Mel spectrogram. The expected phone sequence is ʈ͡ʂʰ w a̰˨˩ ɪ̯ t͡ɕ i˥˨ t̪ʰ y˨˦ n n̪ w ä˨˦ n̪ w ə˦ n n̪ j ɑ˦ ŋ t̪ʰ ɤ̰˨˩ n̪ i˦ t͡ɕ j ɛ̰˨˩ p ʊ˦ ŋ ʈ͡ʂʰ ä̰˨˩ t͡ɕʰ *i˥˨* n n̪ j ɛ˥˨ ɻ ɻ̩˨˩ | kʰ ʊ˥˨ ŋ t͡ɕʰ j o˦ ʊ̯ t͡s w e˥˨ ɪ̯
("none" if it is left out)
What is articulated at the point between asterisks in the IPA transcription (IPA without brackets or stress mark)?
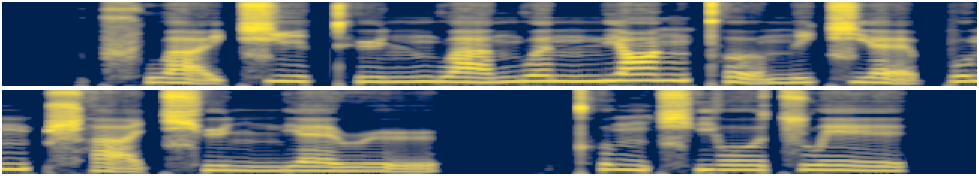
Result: y˥˨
